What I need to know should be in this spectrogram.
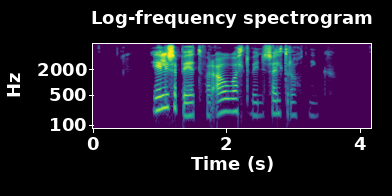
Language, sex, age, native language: Icelandic, female, 40-49, Icelandic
